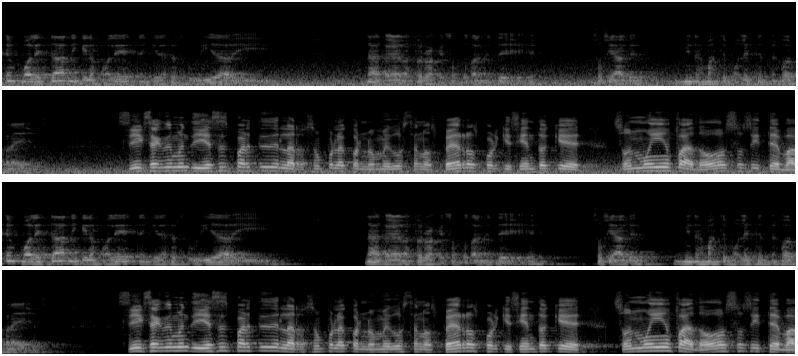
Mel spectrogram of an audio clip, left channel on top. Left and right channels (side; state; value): left; noise; rumble, 11 dB below the sound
